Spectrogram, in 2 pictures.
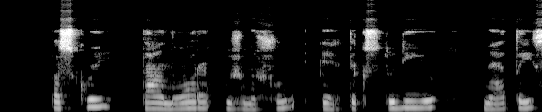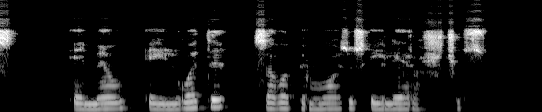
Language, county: Lithuanian, Vilnius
